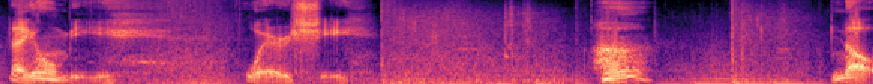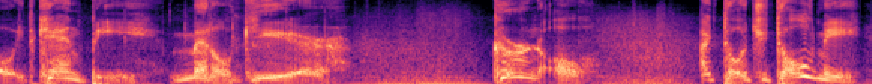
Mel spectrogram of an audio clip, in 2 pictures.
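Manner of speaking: a hint of gravelly Snake. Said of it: "I can do a little bit of, uh, uh, snake voice".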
